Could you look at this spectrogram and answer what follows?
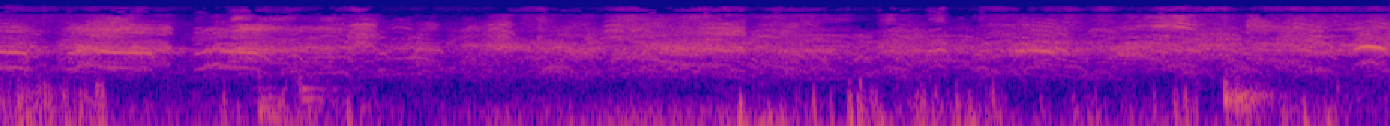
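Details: Busy Black-headed gull colony on a small island at RSPB Frampton Marsh, birds landing and taking off; repeated harsh squawks from many gulls, with intermittent low thumps and rumbling beneath.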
